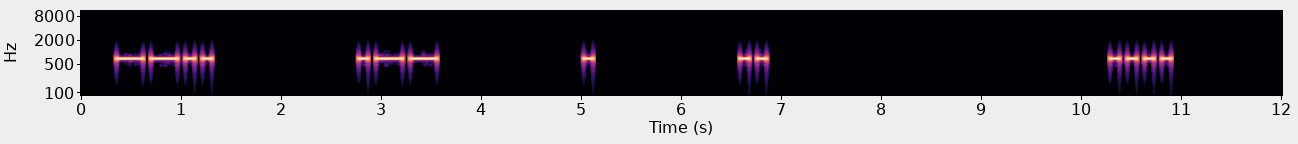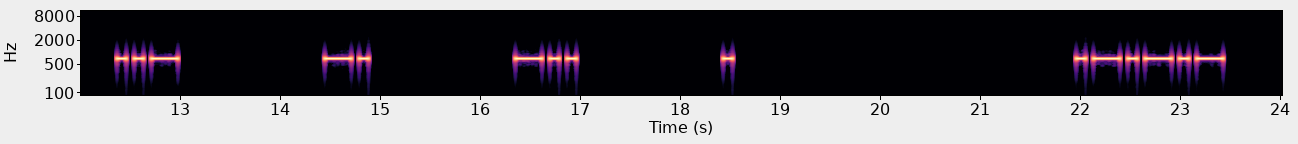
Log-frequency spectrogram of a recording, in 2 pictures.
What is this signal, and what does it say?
Morse code, heard as a keyed tone, about 14 wpm, spaced as for 5 wpm, 700 Hz. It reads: ZWEI HUNDE .
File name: Morsekurs / Witze / Witz 28. August 2018, 25 F70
